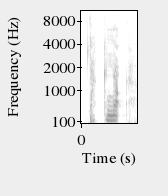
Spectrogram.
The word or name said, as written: takna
